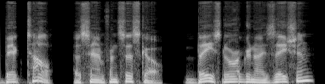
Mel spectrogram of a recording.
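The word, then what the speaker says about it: Bechtel: Becttel, pronounced Becttel, a San Francisco based organization.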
